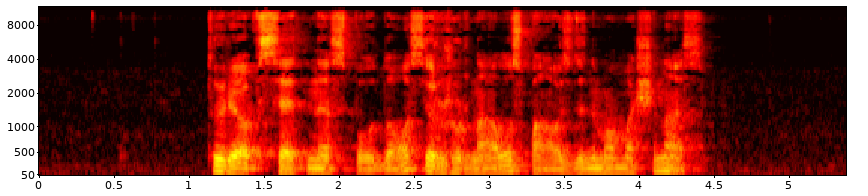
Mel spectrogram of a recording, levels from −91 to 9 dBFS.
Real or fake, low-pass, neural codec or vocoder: real; 10.8 kHz; none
